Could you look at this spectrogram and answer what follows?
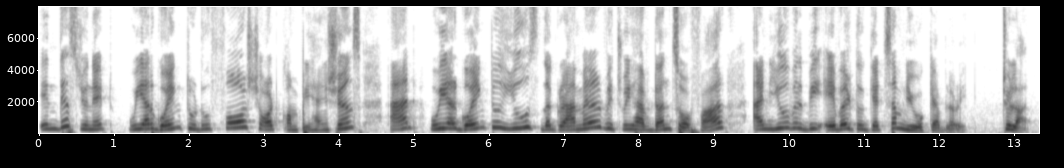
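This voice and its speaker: A woman's voice: high voice, animated, very slow. A woman with an Indian accent teaching a language lesson, explaining didactically and often posing questions that she answers herself.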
